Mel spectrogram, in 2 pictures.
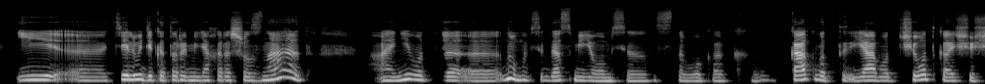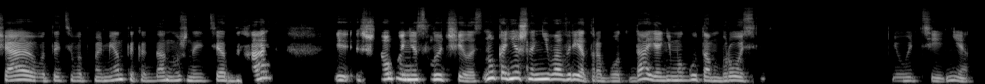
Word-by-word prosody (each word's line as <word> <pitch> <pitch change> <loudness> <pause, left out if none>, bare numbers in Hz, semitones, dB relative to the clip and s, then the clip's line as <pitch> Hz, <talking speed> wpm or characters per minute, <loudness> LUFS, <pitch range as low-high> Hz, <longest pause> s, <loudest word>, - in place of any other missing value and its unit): и, 205 +1 +2
э, 175 -4 -6
те 220 -1 +4
люди, 215 -3 +4
которые 195 +1 -2
меня 180 0 -2
хорошо 185 0 -1
знают, 215 - +1 0.7
они 180 +6 +1
вот, 210 -3 -2 0.2
э, 160 -3 -3
ну, 255 +1 +4
мы 200 -1 -2
всегда 180 0 -3
смеёмся 160 -5 -5
с 170 - -15
того, 155 -1 -7
как, 160 0 -12
э, - - -13 0.3
как, 215 +4 +7
вот, 195 -4 -3
я 180 +2 +2
вот 170 -1 -8
чётко 220 -3 0
ощущаю 180 +4 +2
вот 160 -1 -11
эти 180 +1 -7
вот 165 -1 -11
моменты, 205 +7 -2
когда 175 +1 -7
нужно 180 -3 -3
идти 165 +3 -3
отдыхать, 175 - +1 0.6
и 195 -2 -1
что 235 +5 +3
бы 255 -3 +4
ни 220 0 +7
случилось. 210 -10 0
Ну, 285 +2 +4
конечно, 270 -2 +6
не 245 +1 +8
во 240 0 +3
вред 220 -5 +2
работы, 155 -2 -7
да, 240 +10 0
я 190 -5 +3
не 190 +1 -2
могу 190 +3 -2
там 175 -5 -3
бросить 175 +5 -4 1.3
и 160 - -16
уйти, 160 -2 -9
нет. 165 -6 -6
185 Hz, 160 wpm, -22 LUFS, 165-215 Hz, 1.3 s, не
